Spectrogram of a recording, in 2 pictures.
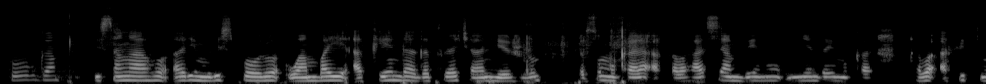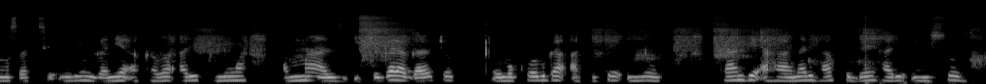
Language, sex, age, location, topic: Kinyarwanda, female, 18-24, Kigali, health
